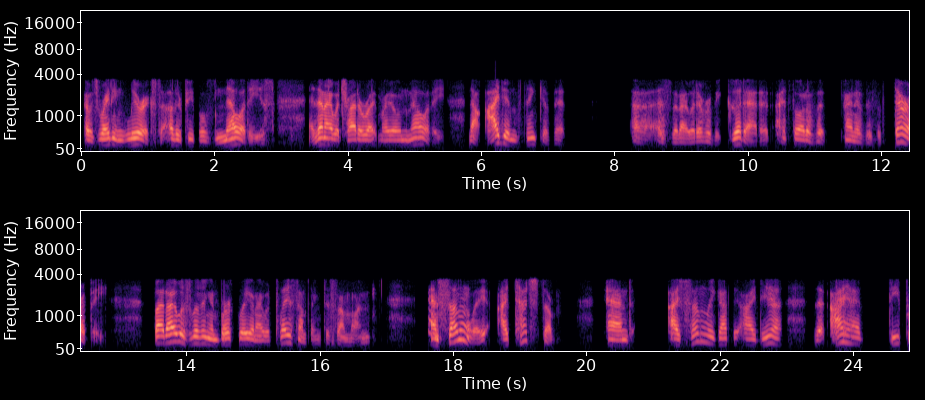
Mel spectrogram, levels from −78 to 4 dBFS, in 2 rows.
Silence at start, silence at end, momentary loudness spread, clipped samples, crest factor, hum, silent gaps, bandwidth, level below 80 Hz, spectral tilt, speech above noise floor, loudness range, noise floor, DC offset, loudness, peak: 0.05 s; 0 s; 19 LU; under 0.1%; 22 dB; none; 7.97-8.25 s, 20.96-21.23 s, 24.49-24.55 s; 3.7 kHz; -78 dBFS; -2.5 dB/octave; 54 dB; 5 LU; -77 dBFS; under 0.1%; -23 LUFS; -2 dBFS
